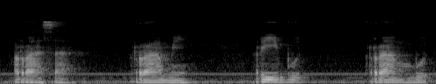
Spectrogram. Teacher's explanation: R di dalam bahasa Indonesia itu lebih jelas terasa, rasa, rame, ribut, rambut, ya. Getarannya lebih banyak dan lebih jelas, r. Tapi kalau ro bahasa Arab getarannya lebih, ya, bergetar tidak terlalu, ya, jelas terdengar, getarannya pun tidak terlalu, ya, jauh, ya.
